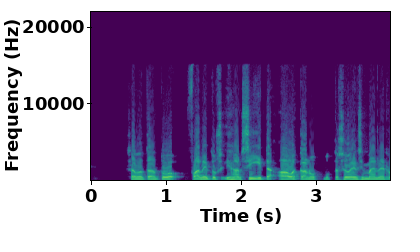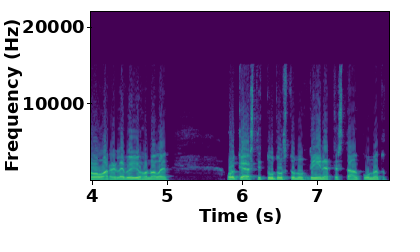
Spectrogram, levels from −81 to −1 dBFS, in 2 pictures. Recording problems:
distortion; slight; 6% of the sound clipped

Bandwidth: 15 kHz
